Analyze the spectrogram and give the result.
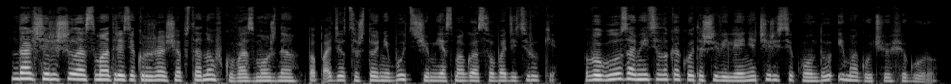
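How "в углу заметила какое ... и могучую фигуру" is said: plain reading voice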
